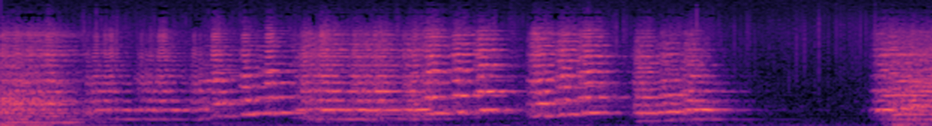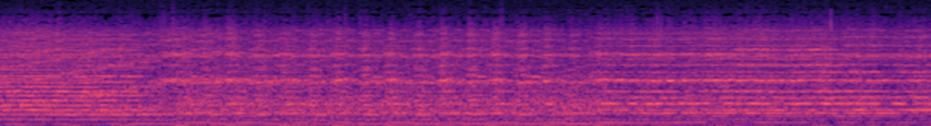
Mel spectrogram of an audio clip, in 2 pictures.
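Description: Orchestral closing theme music with brass: quick rising and falling phrases, a break of about a second just before the middle, then full held chords.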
